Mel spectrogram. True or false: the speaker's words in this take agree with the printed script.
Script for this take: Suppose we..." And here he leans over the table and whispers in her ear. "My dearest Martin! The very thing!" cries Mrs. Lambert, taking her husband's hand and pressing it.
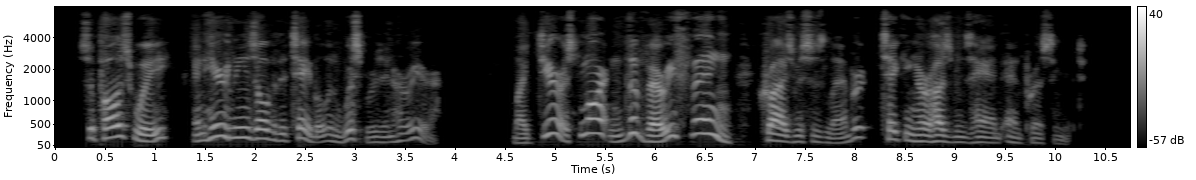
false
